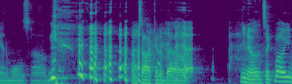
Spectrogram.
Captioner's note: laughing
